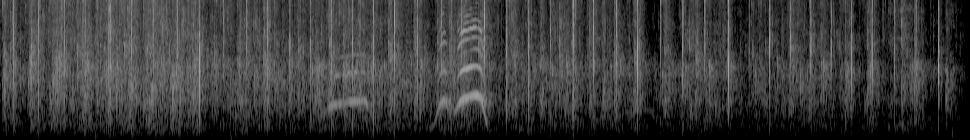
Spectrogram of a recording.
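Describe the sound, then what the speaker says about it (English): Graduating students receive applause from the audience at a winter graduation ceremony: sparse, uneven clapping from a modest crowd of parents, with a few whoops and a brief cheer near the middle, at moderate volume. "So let's have a nice round of applause for the students."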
